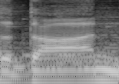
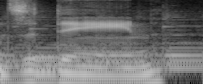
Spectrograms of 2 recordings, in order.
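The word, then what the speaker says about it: Zidane: It's Zadon, not Zadane.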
